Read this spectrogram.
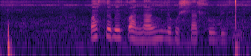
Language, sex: Southern Sotho, female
